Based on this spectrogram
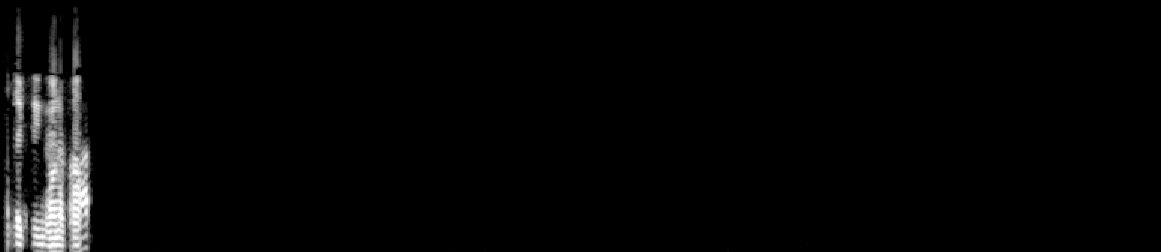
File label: Scottsdale Police, scanner audio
